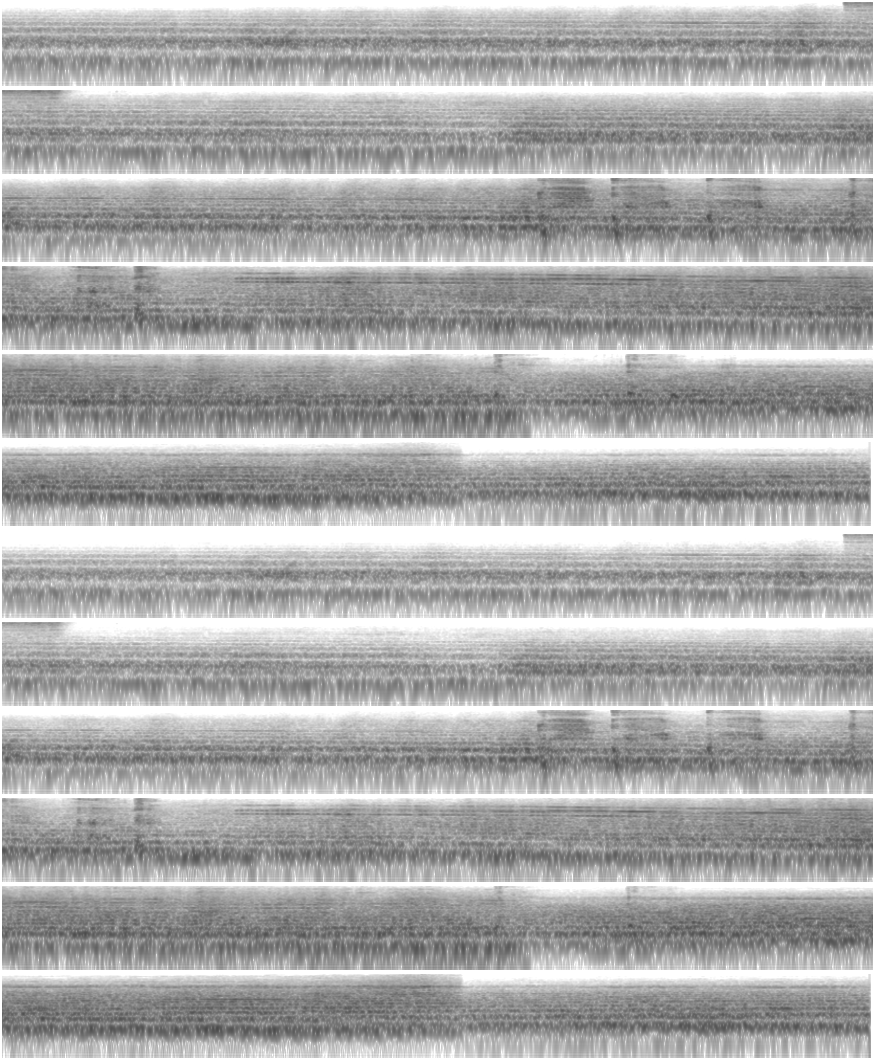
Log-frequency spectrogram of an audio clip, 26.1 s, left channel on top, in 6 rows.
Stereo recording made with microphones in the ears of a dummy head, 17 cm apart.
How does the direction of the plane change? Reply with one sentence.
You can hear the plane go from the left side to the right.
